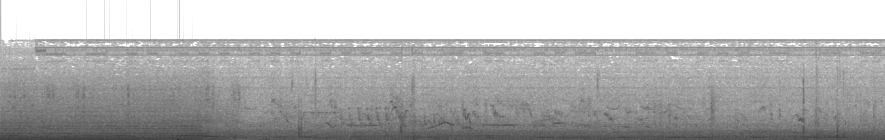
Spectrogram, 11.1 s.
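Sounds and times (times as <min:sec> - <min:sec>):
birds chirping and calling: 0:02.8 - 0:11.0.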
